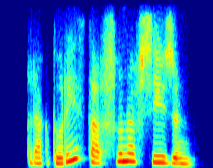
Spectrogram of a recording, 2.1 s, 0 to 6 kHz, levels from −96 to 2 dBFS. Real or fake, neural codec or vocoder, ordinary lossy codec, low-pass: fake; codec, 16 kHz in and 24 kHz out, 0.9 kbps, LongCat-Audio-Codec, fine tuned four codebook decoder; Opus, 32 kbps; 5.4 kHz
